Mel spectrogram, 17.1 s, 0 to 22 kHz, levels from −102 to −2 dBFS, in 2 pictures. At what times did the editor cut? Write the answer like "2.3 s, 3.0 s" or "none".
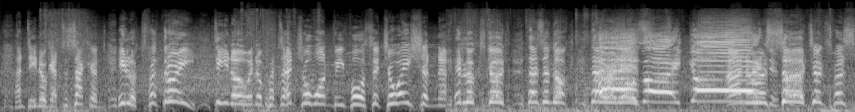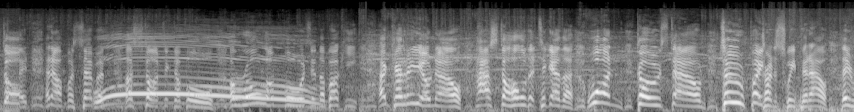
4.4 s, 8.7 s, 12.2 s, 16.2 s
